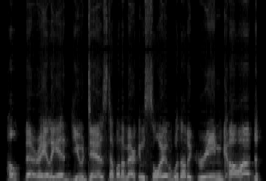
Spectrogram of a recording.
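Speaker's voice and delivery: high, brash cartoon superhero bark; hammy patriotic hero commanding; Major Glory voice. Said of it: "line that Major Glory said".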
